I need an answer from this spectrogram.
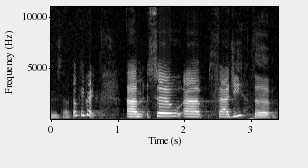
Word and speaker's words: FADGI: My other day job, I'll talk about FADGI in a moment, but my other day job is I author the Sustainability of Digital Formats website for the Library of Congress.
